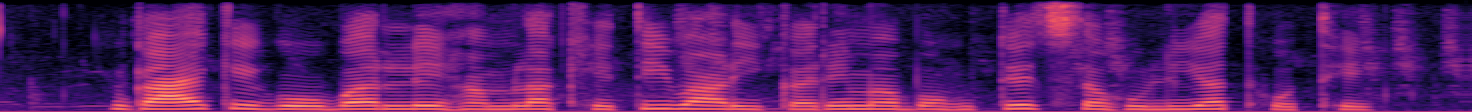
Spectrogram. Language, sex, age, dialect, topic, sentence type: Chhattisgarhi, female, 18-24, Western/Budati/Khatahi, agriculture, statement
